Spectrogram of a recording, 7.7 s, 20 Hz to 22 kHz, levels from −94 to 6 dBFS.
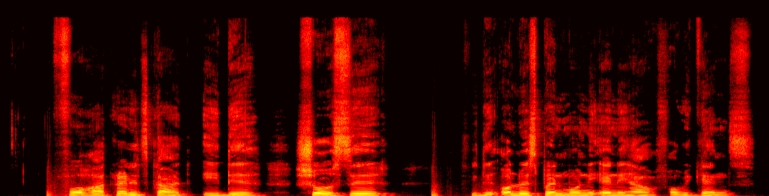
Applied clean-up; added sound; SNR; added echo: neural mask model RNNoise.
